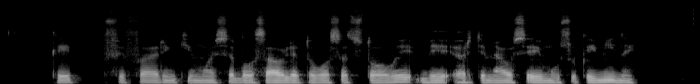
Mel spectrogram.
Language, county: Lithuanian, Kaunas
